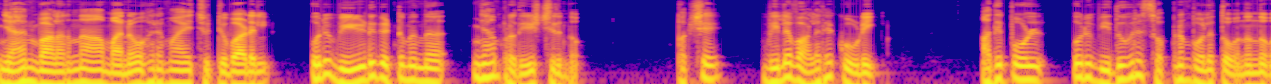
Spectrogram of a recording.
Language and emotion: Malayalam, sad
